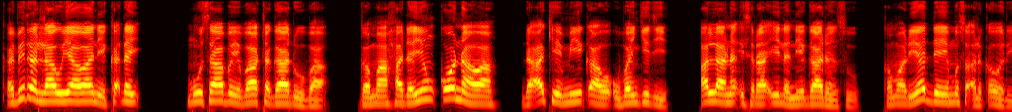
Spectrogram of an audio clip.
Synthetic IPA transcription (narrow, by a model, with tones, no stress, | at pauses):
kʼɐ˨bɪ˦dɐ˨laː˦wɪ˦jaː˦waː˦neː˨kɐ˦ɗa˦j | muː˦saː˦ba˨jbaː˦ta˨ɡaː˦doː˨ba˦ʔ | ɡɐ˨ma˦ɦa˨dɐ˨jɪ˦ŋkʷʼoː˦naː˨waː˦ | da˨ʔa˦kʲeː˨miː˦kʼaː˨wa˦ʔʊ˨bɐ˦ŋɡʲɪ˦d͡ʒiː˨ | ʔa˦lːaː˨na˦ʔɪ˨sɾaː˦ʔiː˦la˨neː˦ɡaː˦dɐ˨nsṵ˨ʔ | kɐ˨mɐ˦rjɐ˦dːa˨ji˦mʊ˦su˨ʔa˨lkʼɐ˦wɐ˨ɾiː˦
